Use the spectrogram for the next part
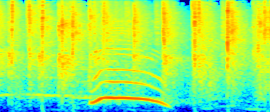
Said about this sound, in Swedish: En applåd!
